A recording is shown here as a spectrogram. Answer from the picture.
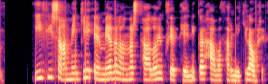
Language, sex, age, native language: Icelandic, female, 40-49, Icelandic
